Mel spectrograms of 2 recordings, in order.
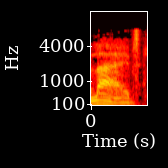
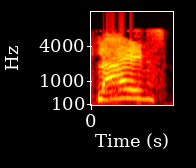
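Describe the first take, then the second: First: Said in the usual way. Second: High, loud wailed word; echoing chorus cry. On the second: A narrator's reading. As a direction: cry it back as a despairing crowd. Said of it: "voices echoed".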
